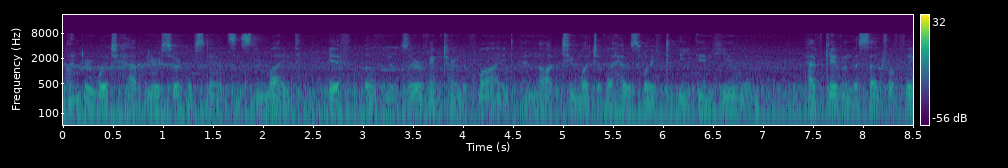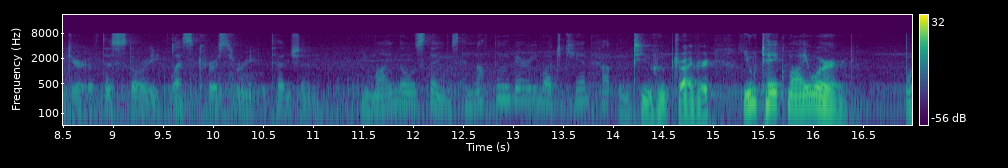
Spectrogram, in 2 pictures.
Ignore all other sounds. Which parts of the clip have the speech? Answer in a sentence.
The speech can be heard from 0.0 to 16.9 s.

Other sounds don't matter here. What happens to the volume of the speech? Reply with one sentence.
The volume of the speech goes up.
